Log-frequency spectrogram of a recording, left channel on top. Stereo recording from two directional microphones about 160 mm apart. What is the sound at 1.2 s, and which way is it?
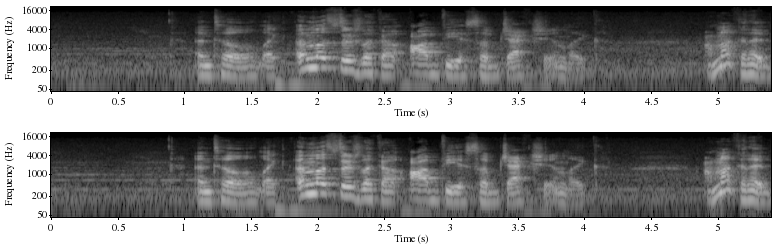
Speech, 30° right (ahead or behind).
